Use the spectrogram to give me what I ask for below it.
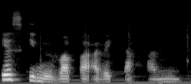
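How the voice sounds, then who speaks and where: A woman retelling a film plot scene by scene, acting out the characters' shouted lines as she goes. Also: extremely low pitch, sing-song, a little fast, creaky, breathy edge, no room sound, muffled recording, faint music behind. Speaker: film recap narrator.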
